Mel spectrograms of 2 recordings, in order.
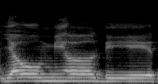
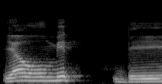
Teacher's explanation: Karena ada alif lam ya bertemu dengan salah satu huruf syamsiyah, yaitu huruf dal. Jadi harus ditasydid, dimasukkan ke huruf selanjutnya. Jadi alif lamnya tidak terbaca. Salah kalau misalnya kita baca yaumildin. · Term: Idgham syamsiyah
